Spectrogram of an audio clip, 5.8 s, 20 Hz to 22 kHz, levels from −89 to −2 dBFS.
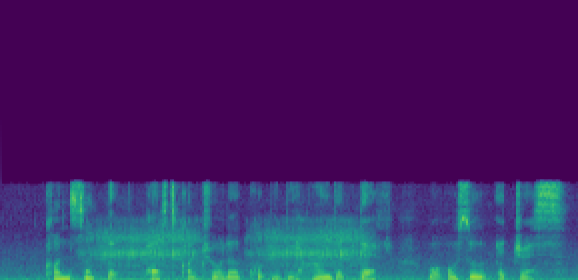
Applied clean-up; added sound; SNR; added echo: none; Wood; 8 dB; none.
